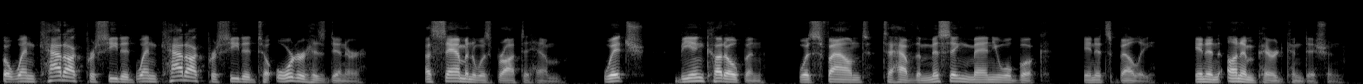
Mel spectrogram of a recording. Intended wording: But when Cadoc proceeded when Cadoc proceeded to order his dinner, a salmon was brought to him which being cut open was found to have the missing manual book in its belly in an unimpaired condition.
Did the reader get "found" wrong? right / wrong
right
